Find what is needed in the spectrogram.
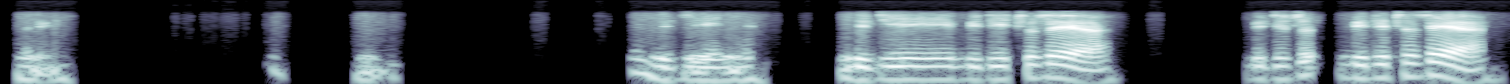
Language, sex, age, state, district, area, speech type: Bodo, male, 18-30, Assam, Kokrajhar, rural, conversation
